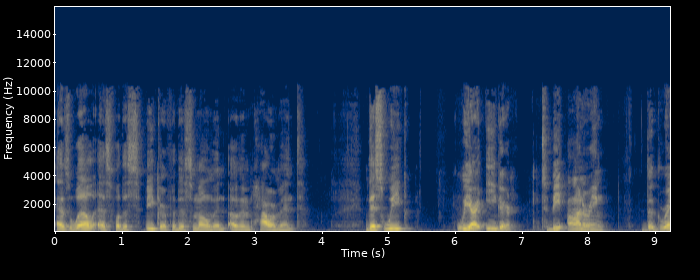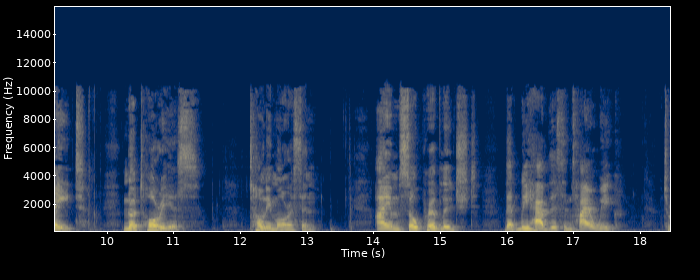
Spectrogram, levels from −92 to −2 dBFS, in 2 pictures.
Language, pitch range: English, 110-130 Hz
